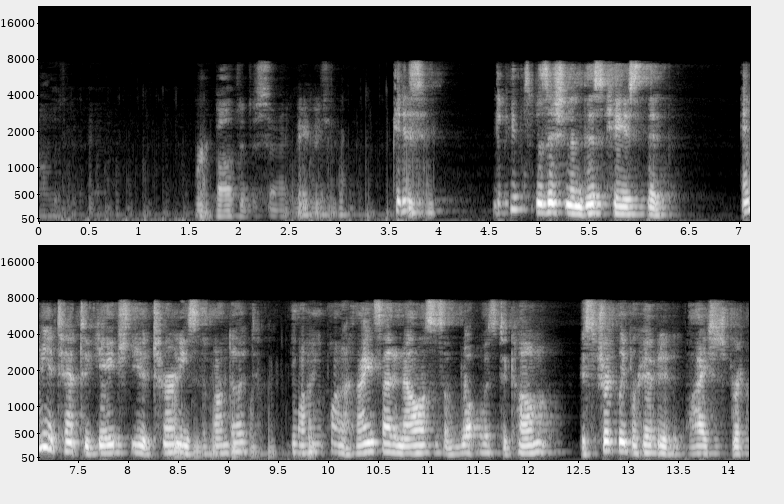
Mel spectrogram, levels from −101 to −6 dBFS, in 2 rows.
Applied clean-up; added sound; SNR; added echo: neural mask model DeepFilterNet 3.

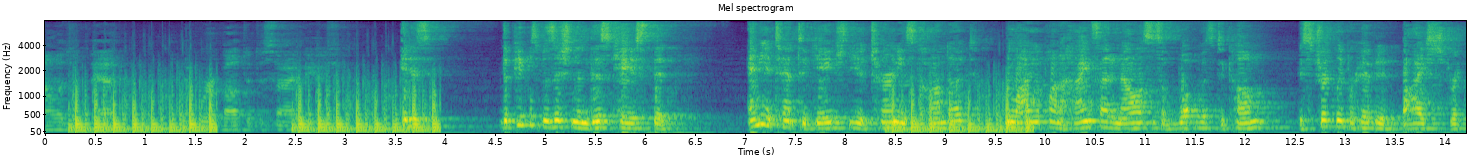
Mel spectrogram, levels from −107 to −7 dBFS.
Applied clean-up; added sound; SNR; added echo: none; Strum; -1 dB; reverberation time 1.0 s.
